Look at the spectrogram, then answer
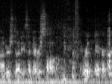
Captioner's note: laughs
